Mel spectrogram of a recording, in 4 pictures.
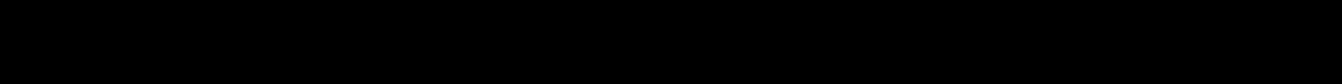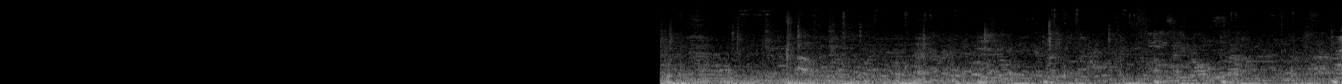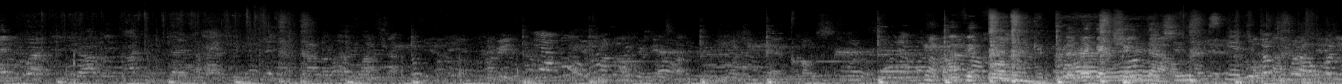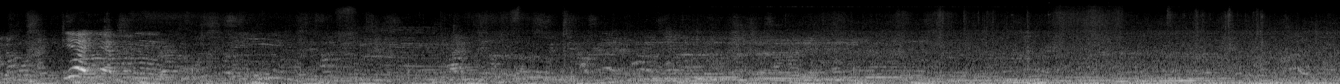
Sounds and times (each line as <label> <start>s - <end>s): different languages 20.1s - 53.6s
